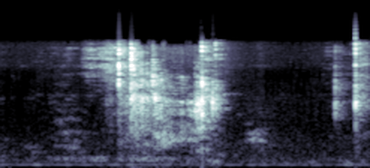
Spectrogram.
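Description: A brief clatter of small hard objects being handled, lasting about a second, with a few sharp clicks in it.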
